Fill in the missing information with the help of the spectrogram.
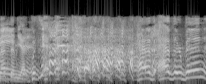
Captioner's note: laughing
